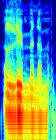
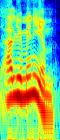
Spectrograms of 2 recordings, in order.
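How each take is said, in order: First: Aluminum said a-LOO-mi-num, low and soft; mock the American aluminum, low and quiet; aluminum in four syllables, a-LOO-mi-num. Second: Aluminium said al-yoo-MIN-ee-um, higher; aluminium the British way, al-yoo-MIN-ee-um. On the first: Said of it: "made-up American pronunciations". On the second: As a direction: give aluminium five syllables, stress on MIN. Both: Shown as a demonstration.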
